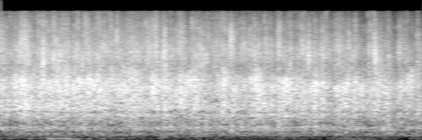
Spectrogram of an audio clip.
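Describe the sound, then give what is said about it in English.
A crowd claps steadily for a young speaker of the Ngunnawal language, a dense, sustained wash of many hands with no pauses and no talking over it, holding an even loudness throughout. “Ladies and gentlemen, another round of applause, please.”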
